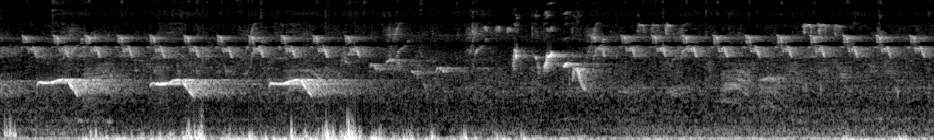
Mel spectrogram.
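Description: Birds calling: a clear call that drops in pitch, repeated four times in the first few seconds, over quick high chirps that repeat several times a second. Low rumbling and knocks sit underneath, loudest in the first four seconds.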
